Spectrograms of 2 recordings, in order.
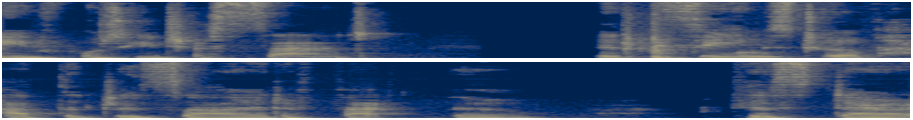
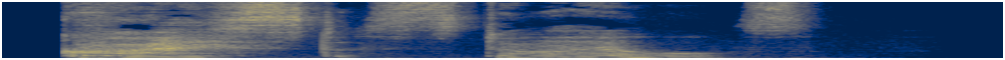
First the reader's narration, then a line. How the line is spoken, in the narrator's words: Derek groans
